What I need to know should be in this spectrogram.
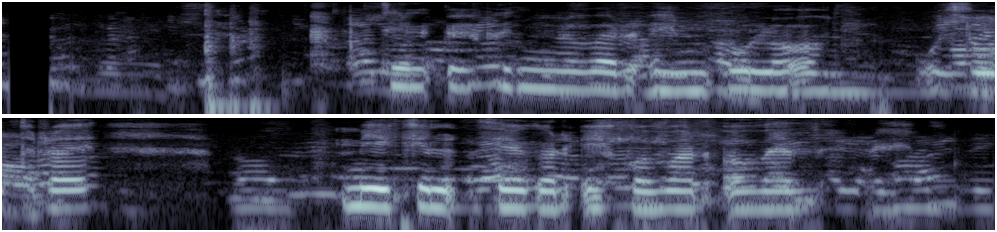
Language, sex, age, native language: Icelandic, female, 18-19, Icelandic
